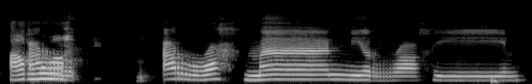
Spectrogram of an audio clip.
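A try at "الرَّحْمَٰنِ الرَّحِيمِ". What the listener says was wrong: Ya ini PR nih ya, ro. Ro-nya PR.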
